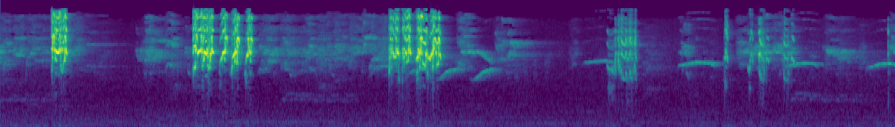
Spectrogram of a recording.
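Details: Two caged rosy-faced lovebirds, a yellow bird and a green bird with red heads, give sharp rasping chirps in quick stuttered runs, then softer scattered notes and short rising whistles.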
